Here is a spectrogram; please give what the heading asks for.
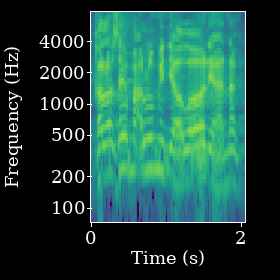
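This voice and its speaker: A man's voice: high voice, a little fast, vocal fry, sharp tone, big-room sound. A man with a Betawi accent preaching a sermon, telling homely anecdotes with frequent laughs and then pleading with his listeners. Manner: chatty anecdotes with frequent laughs, building to impassioned exhortation. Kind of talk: storytelling sermon.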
